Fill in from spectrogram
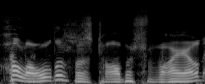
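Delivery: mock-formal phone voice, slow; very serious. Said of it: "he's very serious".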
